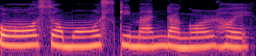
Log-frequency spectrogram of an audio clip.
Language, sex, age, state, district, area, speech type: Assamese, female, 18-30, Assam, Darrang, rural, read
